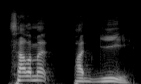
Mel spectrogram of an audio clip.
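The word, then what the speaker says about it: Selamat pagi: Salamat Pagi.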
